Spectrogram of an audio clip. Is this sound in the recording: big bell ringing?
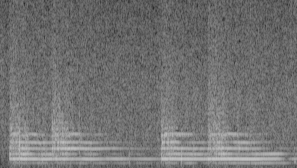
yes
